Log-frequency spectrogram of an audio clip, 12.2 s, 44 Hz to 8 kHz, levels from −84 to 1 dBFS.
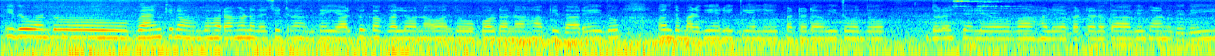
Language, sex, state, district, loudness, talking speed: Kannada, female, Karnataka, Bellary, -30 LUFS, 80 wpm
